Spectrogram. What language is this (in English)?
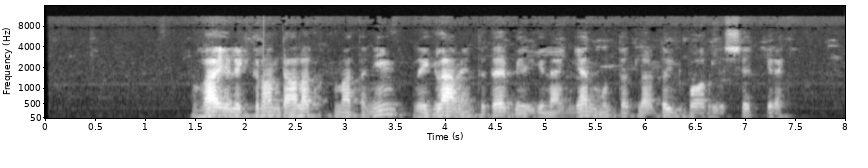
Uzbek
